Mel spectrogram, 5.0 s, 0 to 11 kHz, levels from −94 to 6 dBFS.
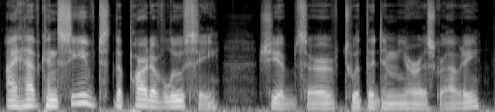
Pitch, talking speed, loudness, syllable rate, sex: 105 Hz, 160 wpm, -19 LUFS, 5.1 syllables/s, male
